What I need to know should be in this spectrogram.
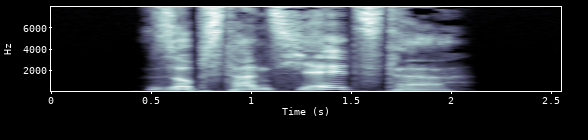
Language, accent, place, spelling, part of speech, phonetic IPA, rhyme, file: German, Germany, Berlin, substanziellster, adjective, [zʊpstanˈt͡si̯ɛlstɐ], -ɛlstɐ, De-substanziellster.ogg
- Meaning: inflection of substanziell: 1. strong/mixed nominative masculine singular superlative degree 2. strong genitive/dative feminine singular superlative degree 3. strong genitive plural superlative degree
